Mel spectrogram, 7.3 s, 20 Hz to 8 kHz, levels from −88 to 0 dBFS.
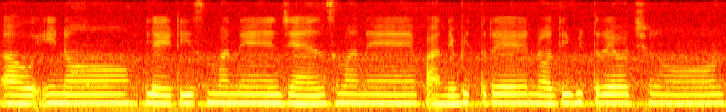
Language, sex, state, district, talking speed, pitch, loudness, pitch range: Odia, male, Odisha, Sambalpur, 90 wpm, 190 Hz, -15 LUFS, 185-190 Hz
